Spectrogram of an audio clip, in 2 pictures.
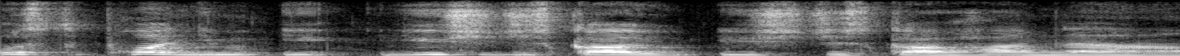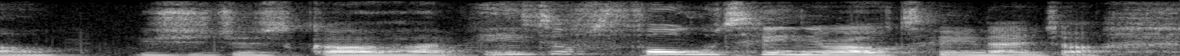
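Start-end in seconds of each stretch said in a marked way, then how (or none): none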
